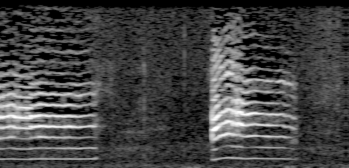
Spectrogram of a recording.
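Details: Friendly male neighbourhood cat with a raccoon-like tail, meowing while being fed: two long, clear, harmonic-rich meows, the first about one second long and steady, the second starting with a sharp onset, in a quiet setting.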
